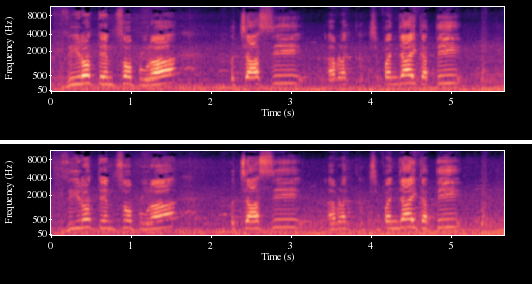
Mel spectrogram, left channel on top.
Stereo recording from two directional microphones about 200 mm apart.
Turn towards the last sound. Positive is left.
turn(degrees=-10)  # may be behind; listen again after turning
